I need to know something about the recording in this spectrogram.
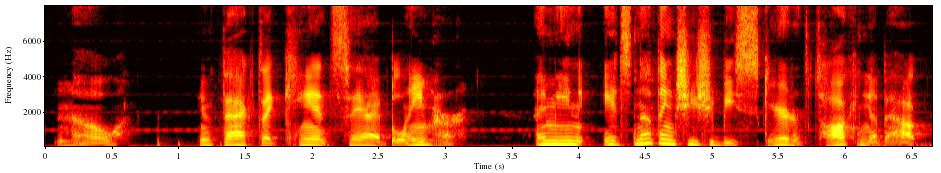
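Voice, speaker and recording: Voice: medium pitch, gravelly, sharp tone, exaggerated voice. A reader voicing an anxious, lovestruck young female pony DJ in a hesitant, introspective first-person fan fiction monologue. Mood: uncertain.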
